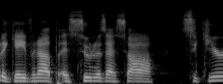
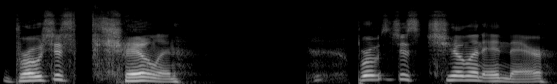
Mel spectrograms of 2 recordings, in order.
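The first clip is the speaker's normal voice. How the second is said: amused disbelief; 3 semitones higher, 5 dB louder, much slower than usual. Real, not acted. Laughing at guard on stream.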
